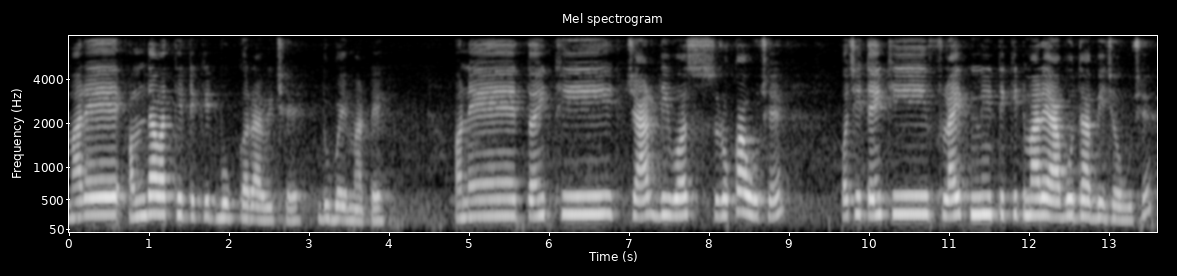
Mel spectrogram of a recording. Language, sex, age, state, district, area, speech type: Gujarati, female, 30-45, Gujarat, Kheda, rural, spontaneous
